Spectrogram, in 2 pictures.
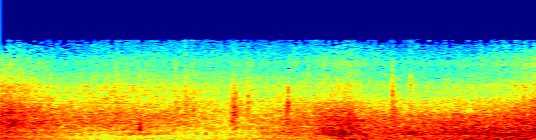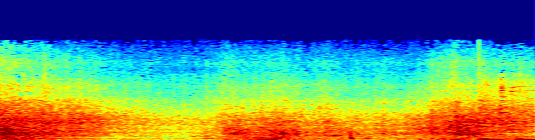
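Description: Small sea waves breaking and washing up a pebbly beach, swelling and fading in slow surges.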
